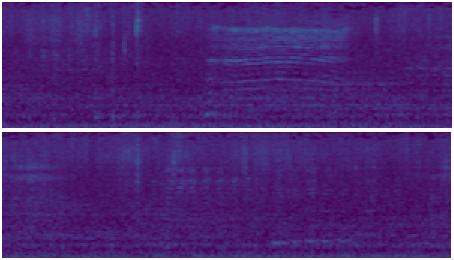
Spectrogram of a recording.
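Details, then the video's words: Local goats at a village home farm: one clear, wavering bleat with a strong harmonic stack lasting about a second, set against steady low rumbling background noise. "Video of a goat in a village home farm"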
